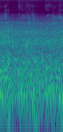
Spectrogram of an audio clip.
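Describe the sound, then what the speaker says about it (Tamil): A train rolling past, a dense, steady rumble and rattle of rail cars that stays loud and close through the whole moment, no clear voices. "ட்ரெயின்."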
